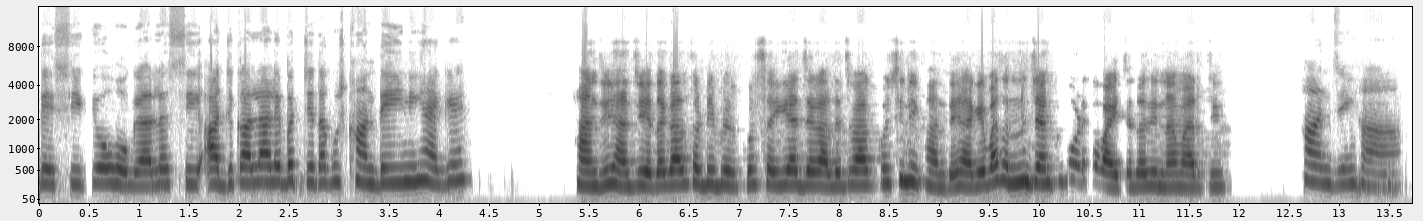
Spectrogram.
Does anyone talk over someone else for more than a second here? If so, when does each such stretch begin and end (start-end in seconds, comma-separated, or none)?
none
